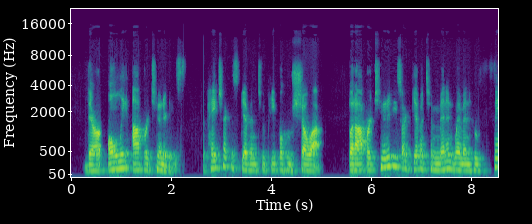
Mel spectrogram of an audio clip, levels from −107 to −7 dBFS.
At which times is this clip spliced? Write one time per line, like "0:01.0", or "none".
0:02.6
